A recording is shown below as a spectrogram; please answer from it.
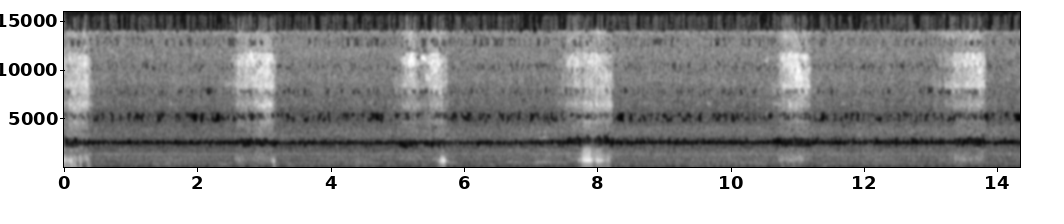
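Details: Boston terrier puppy snoring in sleep: soft, short snuffling snores about every two to three seconds over steady room hiss.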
